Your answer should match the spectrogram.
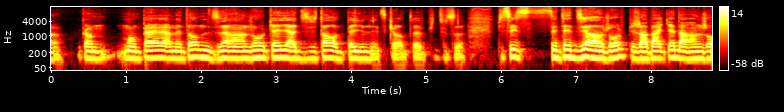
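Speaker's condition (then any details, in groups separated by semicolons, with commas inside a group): Cerebral palsy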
